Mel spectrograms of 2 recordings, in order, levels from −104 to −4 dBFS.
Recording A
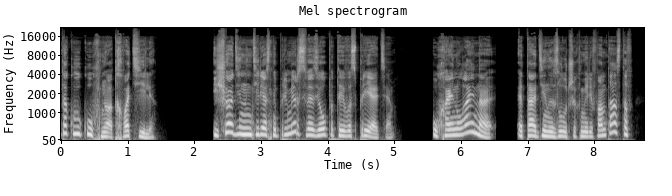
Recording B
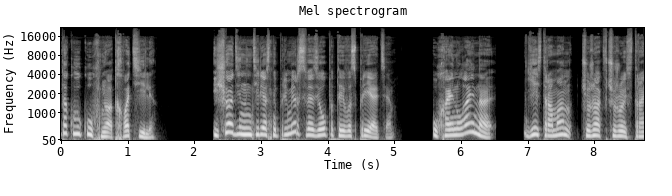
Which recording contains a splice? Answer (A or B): B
